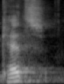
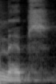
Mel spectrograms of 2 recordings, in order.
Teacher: entag formen udtalen af dette s afhænger af den foregående lyd efter en ustemt lyd udtales s også ustemt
